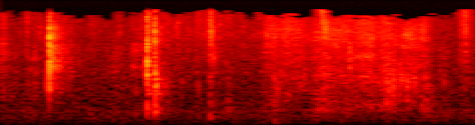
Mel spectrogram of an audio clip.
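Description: A person biting into and chewing a large chicken burger close to the microphone: two sharp crunchy clicks in the first second, then softer mouth and chewing noises.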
